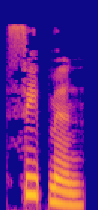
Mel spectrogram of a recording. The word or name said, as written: ceapmann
